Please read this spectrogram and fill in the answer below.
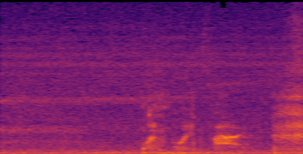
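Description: Quiet room tone, then a woman briefly whispering under her breath about a second in.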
